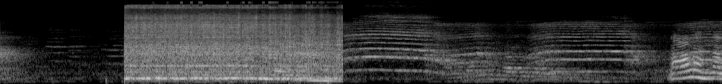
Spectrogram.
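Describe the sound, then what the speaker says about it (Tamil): A mixer grinder jar grinds prawns in a loud, dense whir that runs for about two seconds, then stops abruptly; someone speaks before and after the burst. "மிக்ஸி சாரில் போட்டு கொஞ்சம் அரைச்சி எடுத்துக்குவோம்"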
